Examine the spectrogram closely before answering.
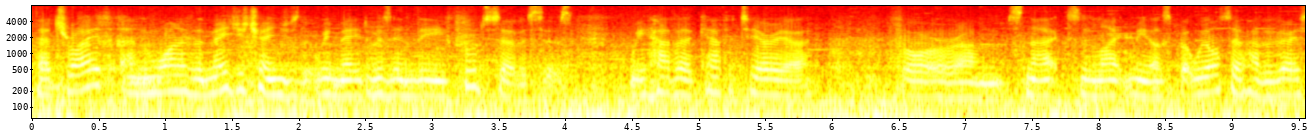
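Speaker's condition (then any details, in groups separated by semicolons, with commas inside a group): No condition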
